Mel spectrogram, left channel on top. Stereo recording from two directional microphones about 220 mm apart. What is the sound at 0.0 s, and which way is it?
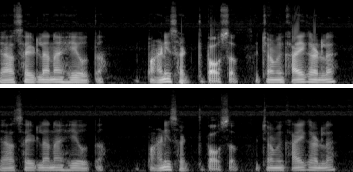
Speech, 25° left (ahead or behind).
